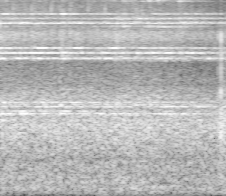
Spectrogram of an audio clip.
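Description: A steady high-pitched electronic whine made of several thin tones over a hiss, typical of an amplified sound system with a channel open.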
